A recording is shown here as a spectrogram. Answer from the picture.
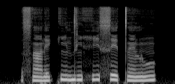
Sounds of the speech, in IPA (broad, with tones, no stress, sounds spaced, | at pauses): s ã˨ ɾ e˧ k ĩ˧ d ĩ˧ h i˦ s e˦˨ t ɛ̃˨ l ũ˨˦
